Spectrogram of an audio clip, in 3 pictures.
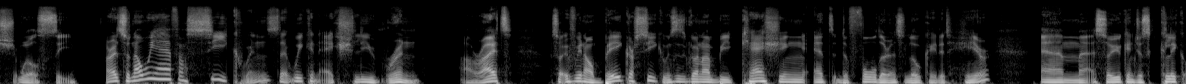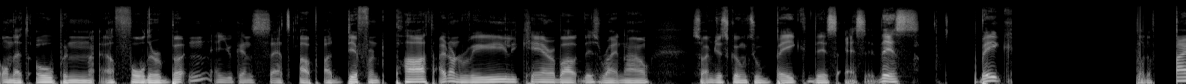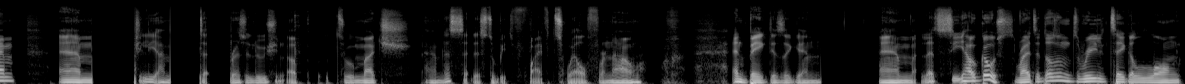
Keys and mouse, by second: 9.4 click, 21.0-27.1 drag, 28.9 click, 31.0-35.5 drag.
